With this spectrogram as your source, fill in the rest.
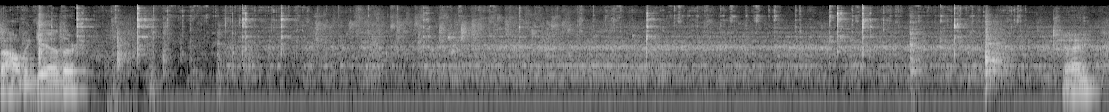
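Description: A spoon clinks against a small bowl while stirring.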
